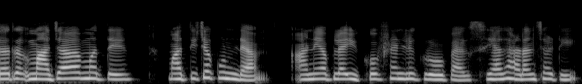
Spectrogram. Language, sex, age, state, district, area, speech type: Marathi, female, 18-30, Maharashtra, Sangli, urban, spontaneous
